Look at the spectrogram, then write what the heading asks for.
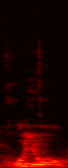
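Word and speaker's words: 皋陶: 하는 경우가 많았어요 그래서이 고요 그 언덕에서 도자기 굽던 사람 가 봐요 도자기도 그런데 도자기 도를 이름으로 할 때는 요라고 읽어요 요라고이 고요는 저기 그 이제 요임금의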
